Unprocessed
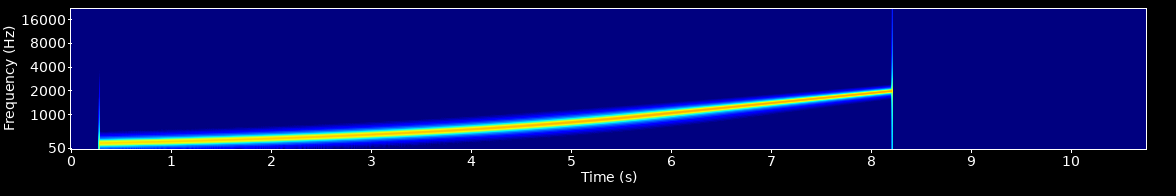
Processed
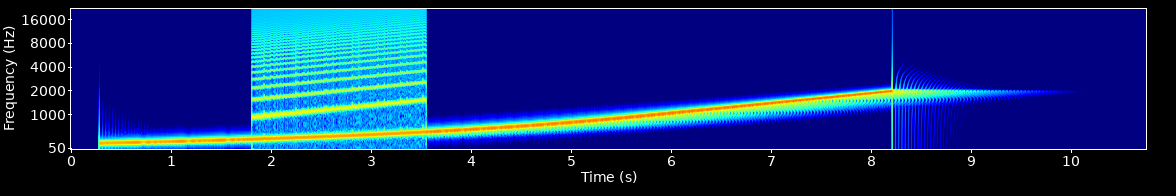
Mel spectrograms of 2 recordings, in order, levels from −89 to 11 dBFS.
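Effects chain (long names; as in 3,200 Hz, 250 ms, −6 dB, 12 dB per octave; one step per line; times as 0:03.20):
spring reverb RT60 1.8 s, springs 32 ms, chirp 75 ms, DRR 12 dB
0:01.80–0:03.55: comparator with hysteresis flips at −27.5 dBFS
level +5.5 dB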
